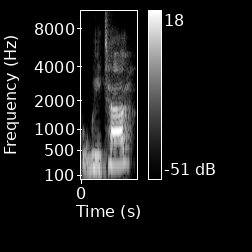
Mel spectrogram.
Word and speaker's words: vita: So U and V were interchangeable because in the classical Latin, a V is actually pronounced as a W, like a W. So you would say like vita instead of VITA.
